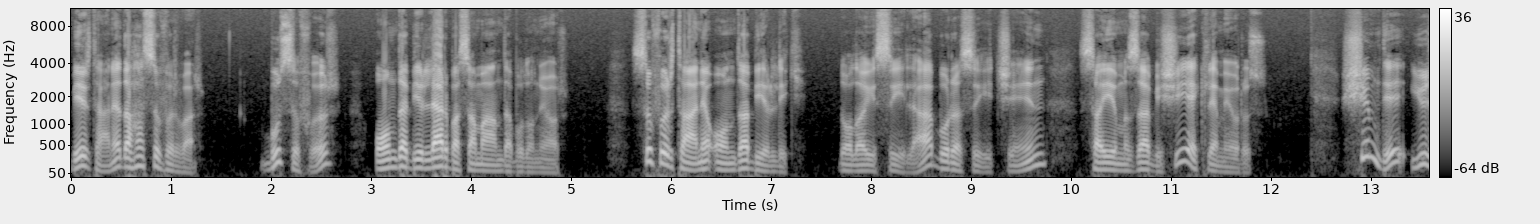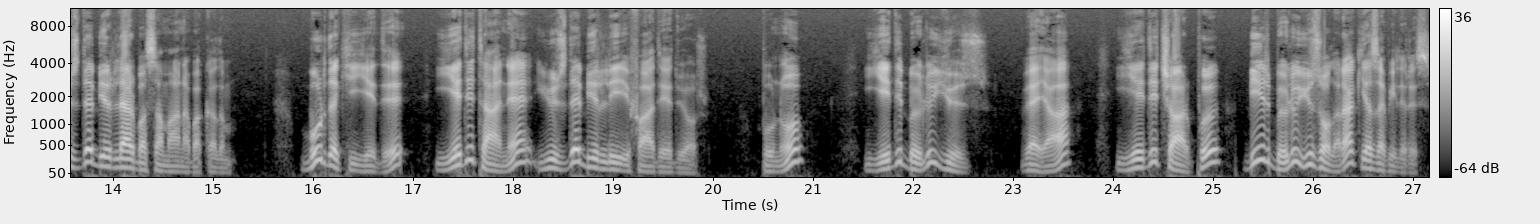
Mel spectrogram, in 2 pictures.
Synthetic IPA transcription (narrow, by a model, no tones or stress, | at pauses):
biɾt̪ʰa̰ːnɛd̪aɦasɯfɯɾva̰ɾ̥ | busɯfɯ̰ɾ | o̞nd̪abiɾlʲæɾbasamaːnd̪abulˠṵnṵjo̞̰ɾ̥ | sɯfɯɾt̪ʰaːnɛʔo̞nd̪abiɾlʲḭc | d̪̥o̞lˠajɯsɯjlˠa̰buɾasɯḭt͡ʃʰin | sajɯmɯzabiʃijɛclʲemijo̞̰ɾṵz̥ | ʃimd̪ijyzd̪ɛbiɾlʲæɾbasama̰ːna̰ba̰kʰalˠɯ̰m | buɾd̪acʰije̞d̪i | je̞d̪it̪ʰa̰ːnɛjyzd̪ɛbiɾlʲijiːfa̰ːd̪ɛed̪ḭjo̞̰ɾ̥ | b̥unu | je̞d̪ibø̞lʲyjyz̥ | ve̞jaː | je̞d̪it͡ʃʰa̰ɾpʰɯ | biɾbø̞lʲyjyzo̞lˠaɾakjazabilʲḭɾḭz̥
